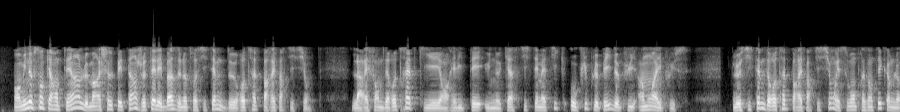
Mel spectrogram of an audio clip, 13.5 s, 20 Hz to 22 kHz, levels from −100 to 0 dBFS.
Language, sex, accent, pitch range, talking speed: French, male, French, 100-135 Hz, 200 wpm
